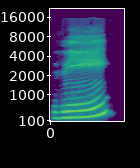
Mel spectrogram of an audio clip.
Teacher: یہاں پر آپ دیکھ رہے ہیں زیر کے بعد آگے یا ساکن آپ کو نظر آ رہی ہے تو یہ یا مدہ ہے. یہاں پر آپ کو ری کی ساؤنڈ کو ایک الف کے برابر کھینچنا ہے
